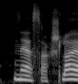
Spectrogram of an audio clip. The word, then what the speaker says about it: Nesaksla: Roy hadde jo også uh, eh, sammenligninga av eh, den her nydelige restauranten på toppen av eh, byfjellet Nesaksla, eller hvordan skal vi uttale det her? Nesaksla, jeg tror på.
